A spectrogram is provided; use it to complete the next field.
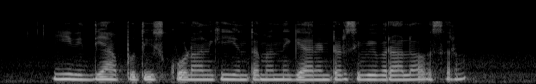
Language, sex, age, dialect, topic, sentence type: Telugu, female, 18-24, Southern, banking, question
